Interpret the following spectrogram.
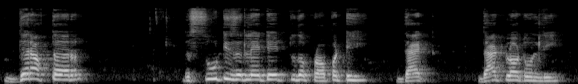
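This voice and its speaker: A man's voice: high-pitched, measured pace, rough recording. A man, an advocate, giving a law lecture with emphatic repetition of key words. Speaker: advocate teaching civil procedure.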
